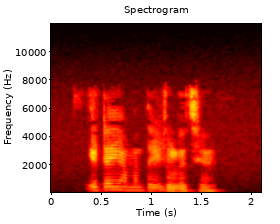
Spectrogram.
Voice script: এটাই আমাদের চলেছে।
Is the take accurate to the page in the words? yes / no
yes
